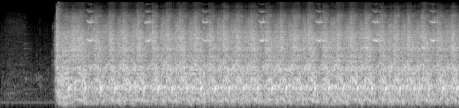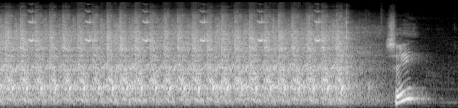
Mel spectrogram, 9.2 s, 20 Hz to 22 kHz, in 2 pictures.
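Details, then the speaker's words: Land Rover 300Tdi diesel cranked with the injector pump off, tachometer tape on crank and cam: steady cranking with a fast chirpy squeak at one point each turn, then winding down, nothing on the camshaft; squeak while cranking, cause unknown. "see what the hell is that that got me going down cuz there's nothing on this cam there's nothing on this cam shaft at all"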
